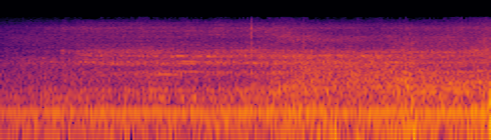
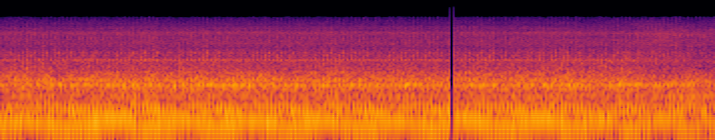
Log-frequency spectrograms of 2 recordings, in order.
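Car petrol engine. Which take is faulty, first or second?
first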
